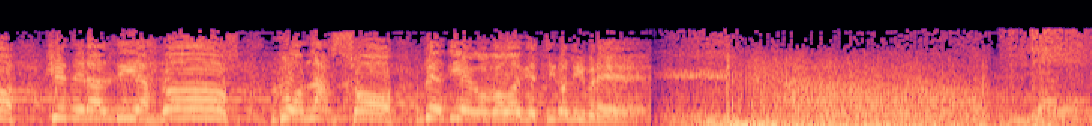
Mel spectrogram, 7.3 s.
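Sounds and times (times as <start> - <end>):
speech: 0.0 - 4.6
rumbling explosive blast in a goal celebration alarm sound effect: 4.4 - 7.0.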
